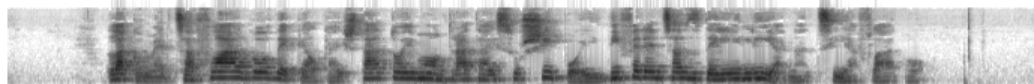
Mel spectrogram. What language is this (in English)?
Esperanto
